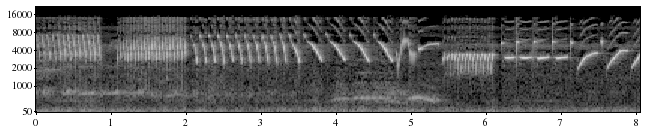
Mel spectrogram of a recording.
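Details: Belgian canary song played to get other canaries singing: buzzy rolls, a rapid trill of descending chips, swooping slurs, a low nasal note, then sharp rising whistles.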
